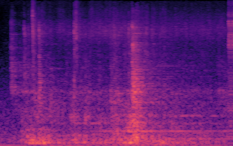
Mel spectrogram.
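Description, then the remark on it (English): Elevator doors slide open with a smooth mechanical whir and a soft thud near the end as the elevator stops on a floor, moderately loud over a faint steady hum. “The elevator stops on a floor, and the doors open.”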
